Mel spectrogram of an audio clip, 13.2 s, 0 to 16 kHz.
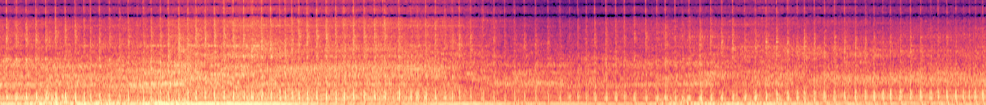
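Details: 1996 Yamaha YZ250 two-stroke after carb tune-up for rough low-end idle (pilot jet suspected; top end fine): steady crisp even idle, about four pops a second, no stumbling, just warming up, cold day about 13 degrees; healthy idle.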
